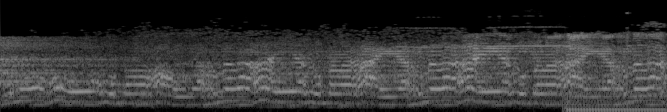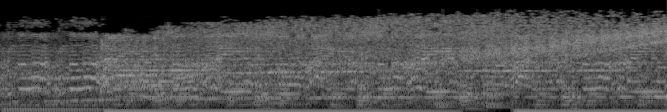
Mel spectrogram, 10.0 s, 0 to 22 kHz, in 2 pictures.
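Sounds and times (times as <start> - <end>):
electronic funk music: 4.1 - 10.0
heavy bass: 4.2 - 10.0.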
